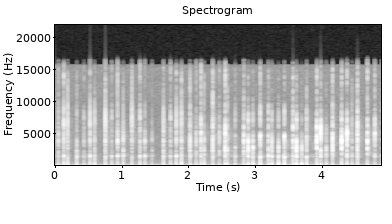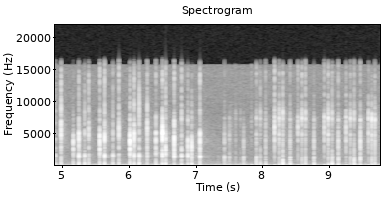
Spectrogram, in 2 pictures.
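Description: Long pink acrylic nails tap and scratch the printed back side of a burgundy cardboard eyeshadow palette. A rapid, steady run of crisp, dry clicks with bright scratchy texture continues throughout, each tap dying away instantly with no ring.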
